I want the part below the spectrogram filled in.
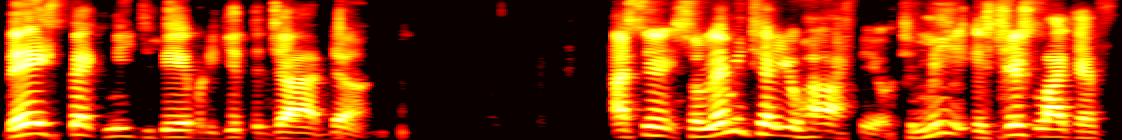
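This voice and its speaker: A man leading a marketing team, talking in a fired-up, animated, straight-talking way in a casual chat on a video call. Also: a little high, quick pace. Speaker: network marketing team leader.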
